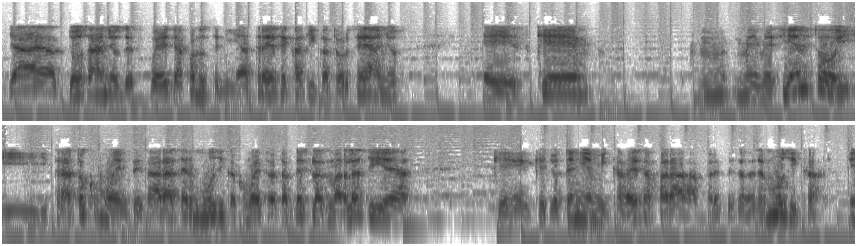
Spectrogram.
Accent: Colombia; sos un artista nuevo y sos colombiano

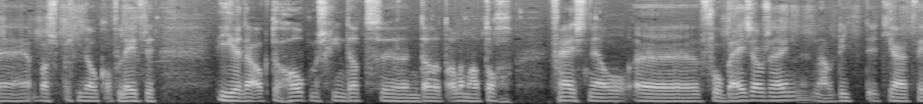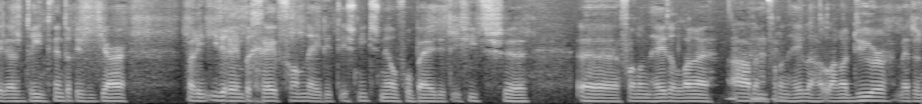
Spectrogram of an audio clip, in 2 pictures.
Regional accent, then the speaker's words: Netherlands; de hele atmosfeer hier is toch ook wel een beetje vergelijkbaar met de kerstsfeer in Nederland, hoor.

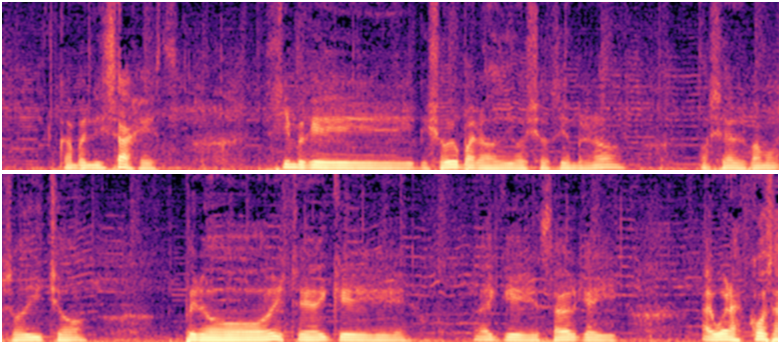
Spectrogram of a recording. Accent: Argentina; ojalá que como argentinos dejemos de pelearnos entre nosotros

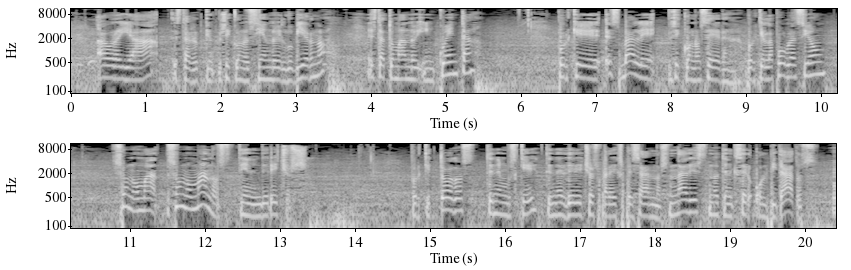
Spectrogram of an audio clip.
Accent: Bolivia; soy de Bolivia, de Radio Uñejata. Se encuentra este radio Uñejata, Departamento La Paz, provincia Pacajes.

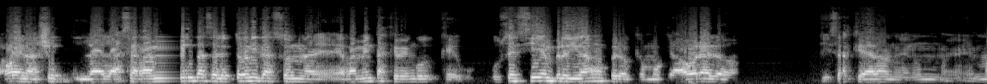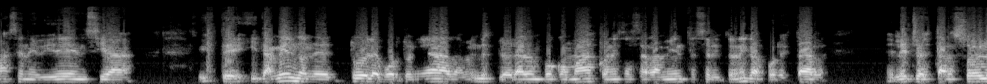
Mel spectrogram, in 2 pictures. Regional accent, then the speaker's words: Chubut, Argentina; soy un ciudadano de la Patagonia, un ciudadano de Chubut en este caso

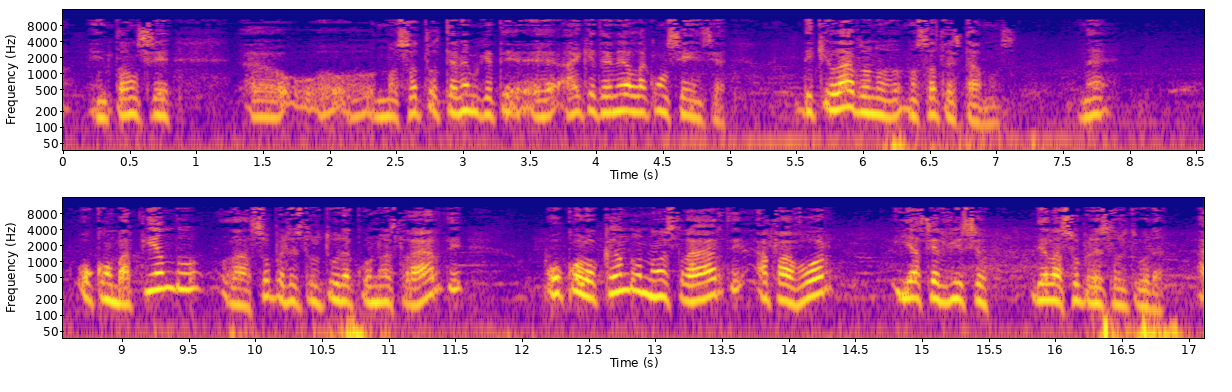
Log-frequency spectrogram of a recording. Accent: Brazil; Spanish is a second language; Y yo soy un trovador brasileño

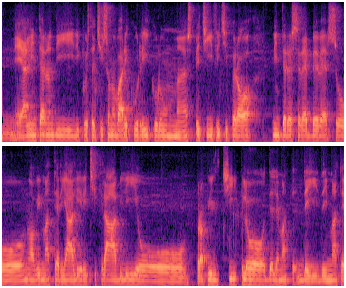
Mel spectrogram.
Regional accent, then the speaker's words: Vermiglio, Trentino-Alto Adige, Italy; nel mio paese di Vermiglio, che ha avuto un'alta percentuale di contagi

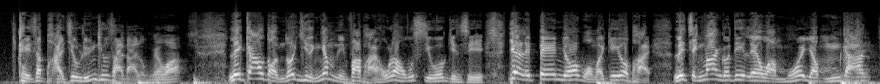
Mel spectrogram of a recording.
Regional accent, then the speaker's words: Hong Kong; 佢就系耗费咗我哋香港人咁多嘅青春咯

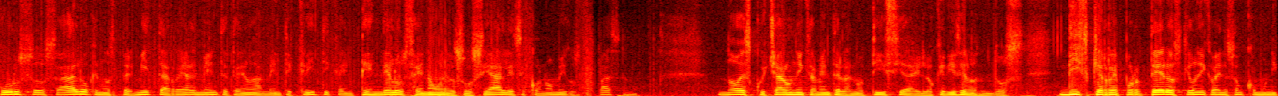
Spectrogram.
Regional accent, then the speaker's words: Mérida, Yucatán, Mexico; como meridanos, yucatecos, mexicanos

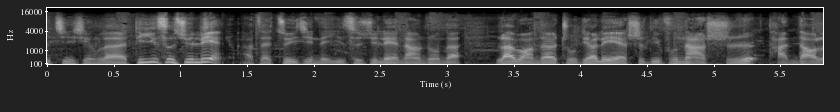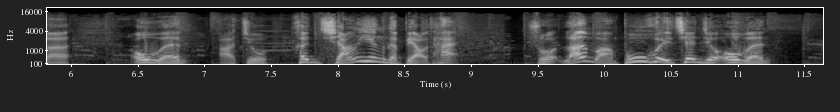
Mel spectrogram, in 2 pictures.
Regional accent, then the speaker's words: China; 我们中国人讲究说，哎，属牛的特别倔

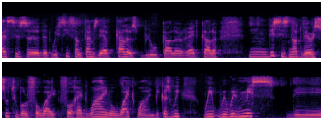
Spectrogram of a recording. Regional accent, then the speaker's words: Canada; born there; I'm Canadian by birth, but Italian by love. I married an Italian woman. I got the passport.

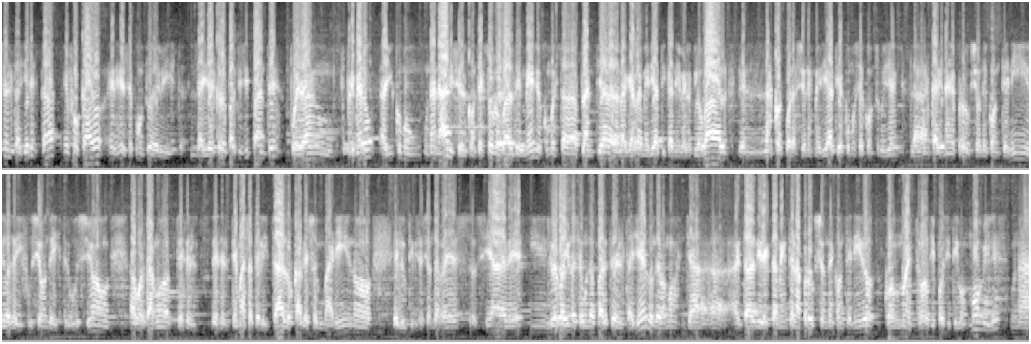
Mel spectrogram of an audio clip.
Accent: Venezuela; como venezolanos

